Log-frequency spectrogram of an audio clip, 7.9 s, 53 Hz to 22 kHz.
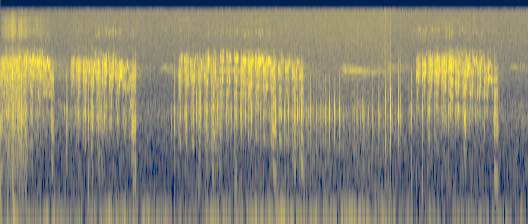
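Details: Nestling black storks beg as a parent arrives to feed them, 21 July, 18:36. Hoarse, raspy bursts about a second long come in quick pulses and stop and restart several times, with short quieter gaps between them.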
